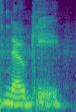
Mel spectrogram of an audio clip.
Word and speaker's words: Nochi: It is Noki. It is spelled like Nochi, N-O-C-H-I, but the board determined that we would pronounce it Enoki, and they said, well, we named it, we get to decide how you pronounce it, and it's pronounced Noki.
